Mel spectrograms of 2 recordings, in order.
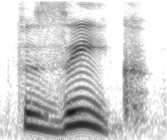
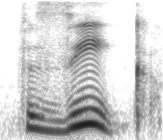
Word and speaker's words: physique: Okay, words ending with the QUE. Again, you're going to stress the suffix itself and say physique, physique, not physique, physique.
